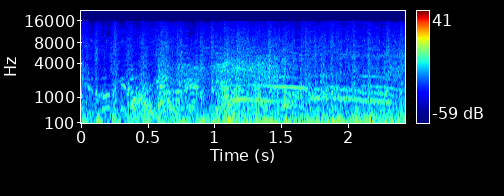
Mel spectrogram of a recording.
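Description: An explosion bursts with a deep boom.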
